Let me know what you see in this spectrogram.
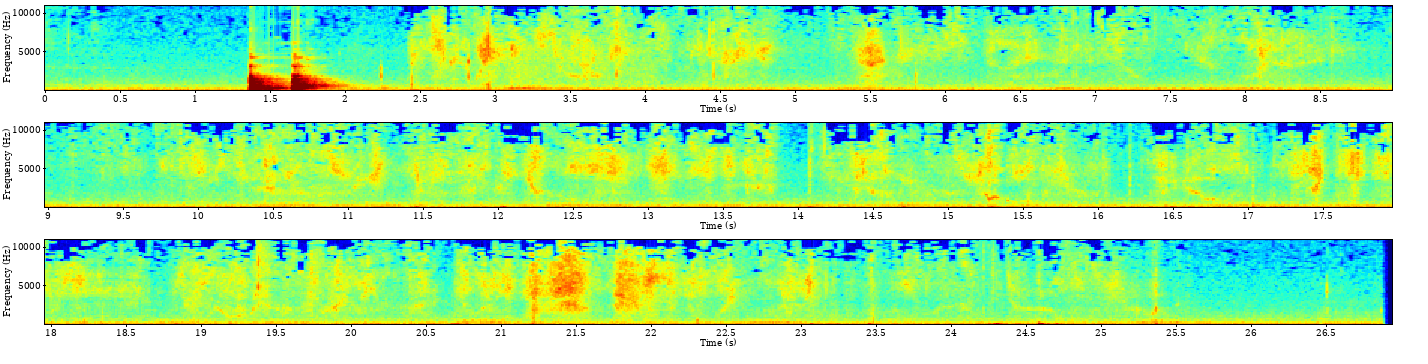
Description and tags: Greasing hands with olive oil
Greasing my arm then my hands with olive oil.
grease, hands, oil, olive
